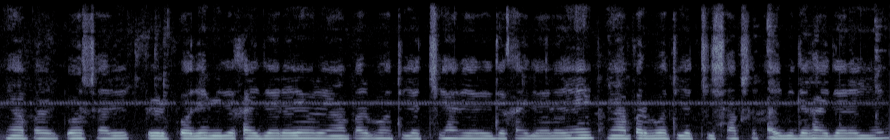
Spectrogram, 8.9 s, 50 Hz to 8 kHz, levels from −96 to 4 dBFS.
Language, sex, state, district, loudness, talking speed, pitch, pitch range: Hindi, male, Chhattisgarh, Bilaspur, -34 LUFS, 235 wpm, 155 Hz, 150-155 Hz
